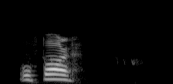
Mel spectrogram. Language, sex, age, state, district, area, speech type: Assamese, female, 45-60, Assam, Lakhimpur, rural, read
